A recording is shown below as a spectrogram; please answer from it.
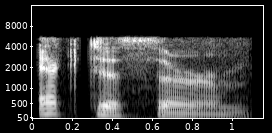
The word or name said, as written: ectotherm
